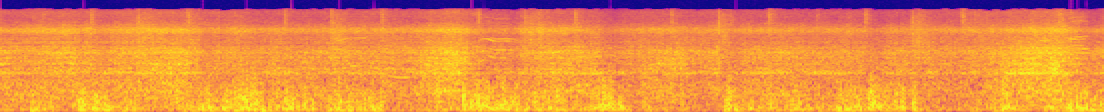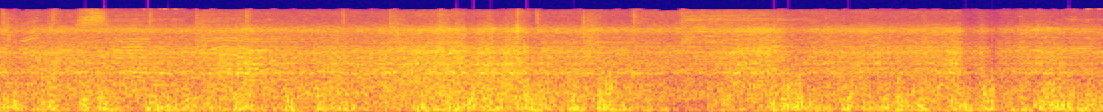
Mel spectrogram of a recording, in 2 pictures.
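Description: Gorakhpur–Bandra Humsafar Express passenger train running through a station without stopping: a steady, loud rumble of wheels on rails, heard from outside the coach side.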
